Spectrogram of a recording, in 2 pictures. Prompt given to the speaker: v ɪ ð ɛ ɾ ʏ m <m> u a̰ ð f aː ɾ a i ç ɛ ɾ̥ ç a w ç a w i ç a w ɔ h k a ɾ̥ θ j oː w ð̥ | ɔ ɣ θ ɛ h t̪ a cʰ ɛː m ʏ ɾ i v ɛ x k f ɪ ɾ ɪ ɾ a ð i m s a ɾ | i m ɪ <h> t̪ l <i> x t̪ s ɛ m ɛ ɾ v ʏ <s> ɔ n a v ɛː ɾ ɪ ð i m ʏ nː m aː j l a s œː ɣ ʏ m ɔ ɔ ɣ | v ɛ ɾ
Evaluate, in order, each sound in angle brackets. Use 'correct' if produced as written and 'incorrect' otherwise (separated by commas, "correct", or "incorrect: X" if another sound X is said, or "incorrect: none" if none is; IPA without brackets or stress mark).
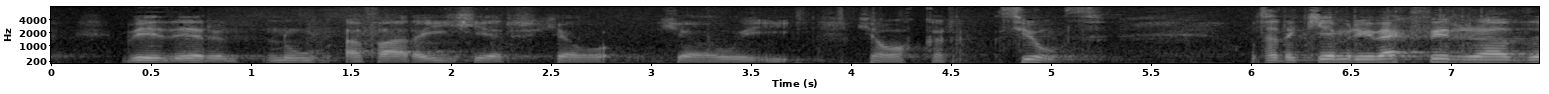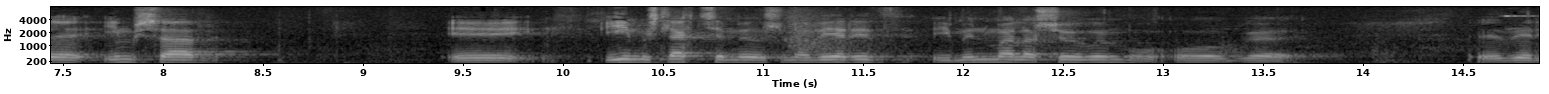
incorrect: n, incorrect: s, incorrect: ɛ, correct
